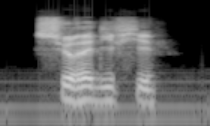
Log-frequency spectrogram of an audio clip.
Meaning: to build on top of
- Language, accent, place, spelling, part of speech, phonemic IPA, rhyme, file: French, France, Lyon, surédifier, verb, /sy.ʁe.di.fje/, -e, LL-Q150 (fra)-surédifier.wav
